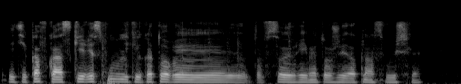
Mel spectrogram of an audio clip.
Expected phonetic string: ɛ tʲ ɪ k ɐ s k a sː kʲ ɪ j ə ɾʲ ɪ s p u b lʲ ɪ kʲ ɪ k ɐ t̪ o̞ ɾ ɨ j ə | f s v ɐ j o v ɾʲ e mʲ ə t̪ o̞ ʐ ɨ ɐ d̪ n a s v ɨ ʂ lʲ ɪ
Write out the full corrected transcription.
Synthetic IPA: ɛ tʲ ɪ k ɐ f k a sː kʲ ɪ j ə ɾʲ ɪ s p u b lʲ ɪ kʲ ɪ k ɐ t̪ o̞ ɾ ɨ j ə | f s v ɐ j o v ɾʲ e mʲ ə t̪ o̞ ʐ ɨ ɐ t̪ n a s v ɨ ʂ lʲ ɪ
